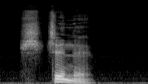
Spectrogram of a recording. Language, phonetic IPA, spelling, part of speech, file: Polish, [ˈʃt͡ʃɨ̃nɨ], szczyny, noun, Pl-szczyny.ogg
